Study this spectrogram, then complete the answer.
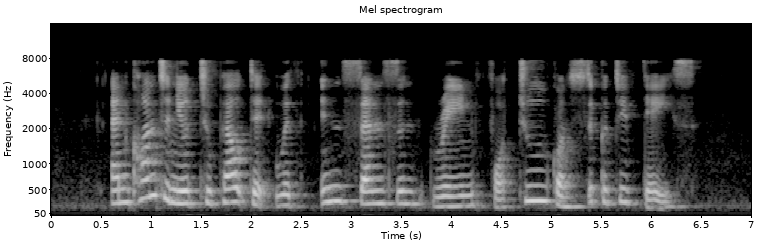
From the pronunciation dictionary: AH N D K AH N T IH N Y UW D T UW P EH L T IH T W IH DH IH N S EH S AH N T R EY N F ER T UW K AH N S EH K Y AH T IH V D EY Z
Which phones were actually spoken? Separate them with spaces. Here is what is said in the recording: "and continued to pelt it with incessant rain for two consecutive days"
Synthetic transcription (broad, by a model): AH N K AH N T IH N Y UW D T UW P EH L T IH T W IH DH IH N S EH S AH N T R EY N F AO T UW K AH N S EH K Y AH T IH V D EY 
